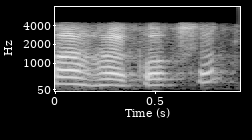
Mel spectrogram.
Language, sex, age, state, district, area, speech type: Assamese, female, 60+, Assam, Dibrugarh, rural, conversation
